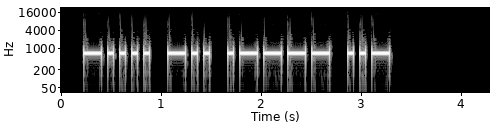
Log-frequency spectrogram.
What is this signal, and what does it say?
Morse code, heard as a keyed tone, about 20 wpm, 700 Hz. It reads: 6D1U
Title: Four Challenging Letter-Number Combinations 20wpm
